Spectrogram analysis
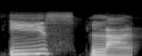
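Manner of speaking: Island with ee, Eesland; Island pronounced the German way. Shown as a demonstration. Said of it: "German I sounds like an E".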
